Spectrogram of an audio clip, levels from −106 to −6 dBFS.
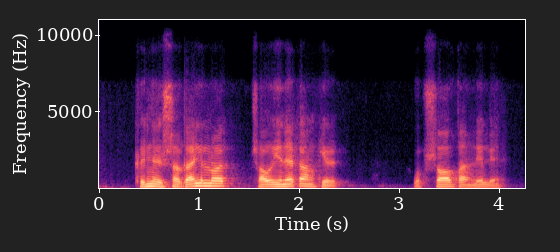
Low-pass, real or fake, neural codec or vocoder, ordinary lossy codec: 7.2 kHz; fake; codec, 16 kHz, 1 kbps, FunCodec, trained on Chinese and English, 50 frames a second; Opus, 16 kbps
